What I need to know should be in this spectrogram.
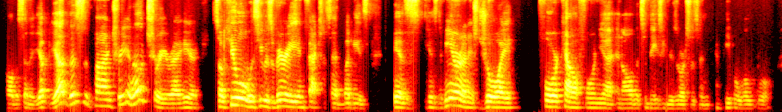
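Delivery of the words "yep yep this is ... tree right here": put-on sing-song American Southern accent. Retelling describing a Monterey pine tree on the Farallons: Southern accent. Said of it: "you've got a Southern accent".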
